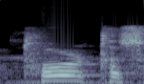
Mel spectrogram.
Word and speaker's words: tortoise: 이게 발음이 액센트가 여기 있기 때문에 그냥 어로 죽어서 tortoise 합니다.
